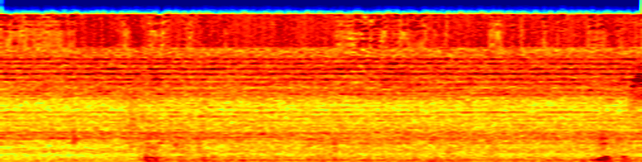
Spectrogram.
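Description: Running tap water rinsing a vintage baby doll in a sink, a steady, close hiss of flowing water lasting the whole stretch with slight splashy variations as the stream hits the doll.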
